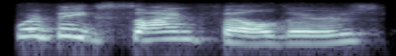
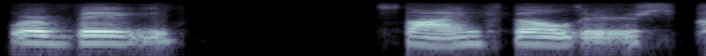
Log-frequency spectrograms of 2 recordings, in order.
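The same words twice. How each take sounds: First: "We're" punched louder after a gasp, "Seinfelders" said proudly; proud emphatic claim. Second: Said in the usual way. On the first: Shown as a demonstration.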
